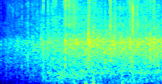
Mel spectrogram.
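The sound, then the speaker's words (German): A crowd claps as a woman arrives at a courthouse. The applause is dense and steady, swells slightly and holds throughout. “Applaus für Gisèle Pelicot, sobald sie das Gerichtsgebäude betritt.”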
